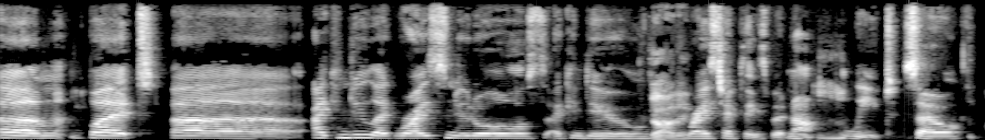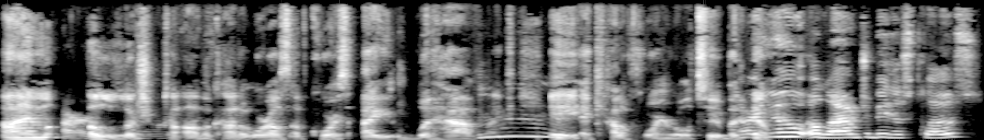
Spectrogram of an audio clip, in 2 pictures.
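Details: Adult man with a lifelong, anxiety-based stutter, triggered mainly by word-initial B, P, D and hard G sounds, drawn-out M sounds, humidity and background noise; stuttering.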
